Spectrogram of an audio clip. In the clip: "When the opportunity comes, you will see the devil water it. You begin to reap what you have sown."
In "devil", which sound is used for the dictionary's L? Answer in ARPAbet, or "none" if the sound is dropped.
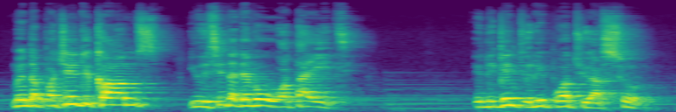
W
